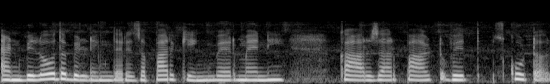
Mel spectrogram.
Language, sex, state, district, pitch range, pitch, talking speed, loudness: English, female, Gujarat, Valsad, 200-215 Hz, 205 Hz, 165 wpm, -15 LUFS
